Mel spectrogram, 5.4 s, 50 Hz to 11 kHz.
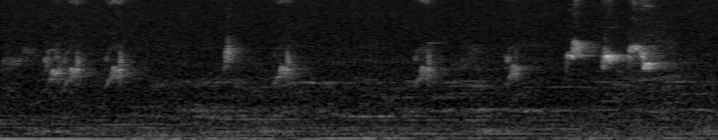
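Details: Red-whiskered bulbul kept as a trapping decoy, 20 November 2015, singing to attract wild rivals; repeated short chirps every second or so, ending in a louder twittering, warbled phrase, over a faint continuous low hum.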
